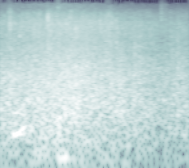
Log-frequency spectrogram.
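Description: A steady wash of ocean surf, a broad hiss of breaking water as waves roll in and pull back, holding fairly even and easing off slightly toward the end, with no voices.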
